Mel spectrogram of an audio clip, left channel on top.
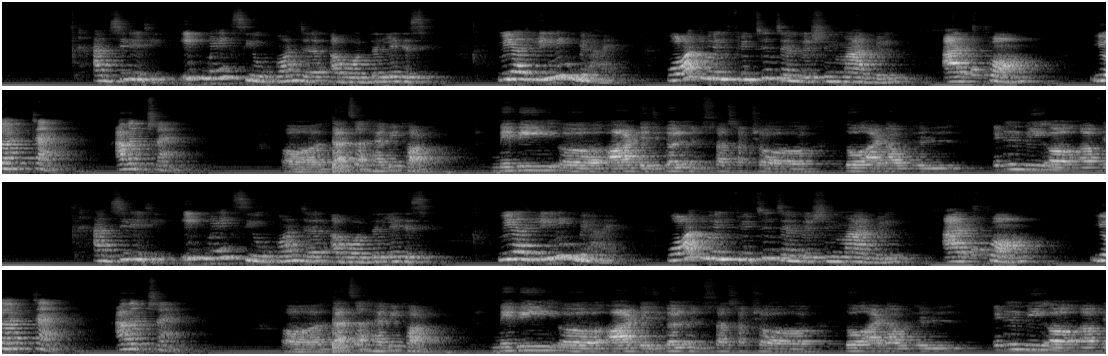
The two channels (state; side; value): normal; both; correlation 0.58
